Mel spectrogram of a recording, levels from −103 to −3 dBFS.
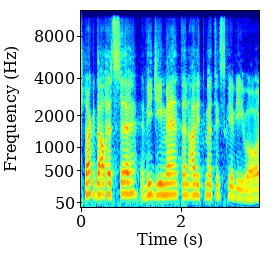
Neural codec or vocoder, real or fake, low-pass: codec, 16 kHz in and 24 kHz out, 0.6 kbps, FocalCodec, streaming, 2048 codes; fake; 10.8 kHz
